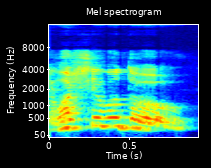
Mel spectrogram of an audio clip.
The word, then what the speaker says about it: ভস্মীভূত: ভস্মীভূত। ঠিক আছে, ময়ের উচ্চারণটা আসে না, তাই ভস্মীভূত বলা হয়।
